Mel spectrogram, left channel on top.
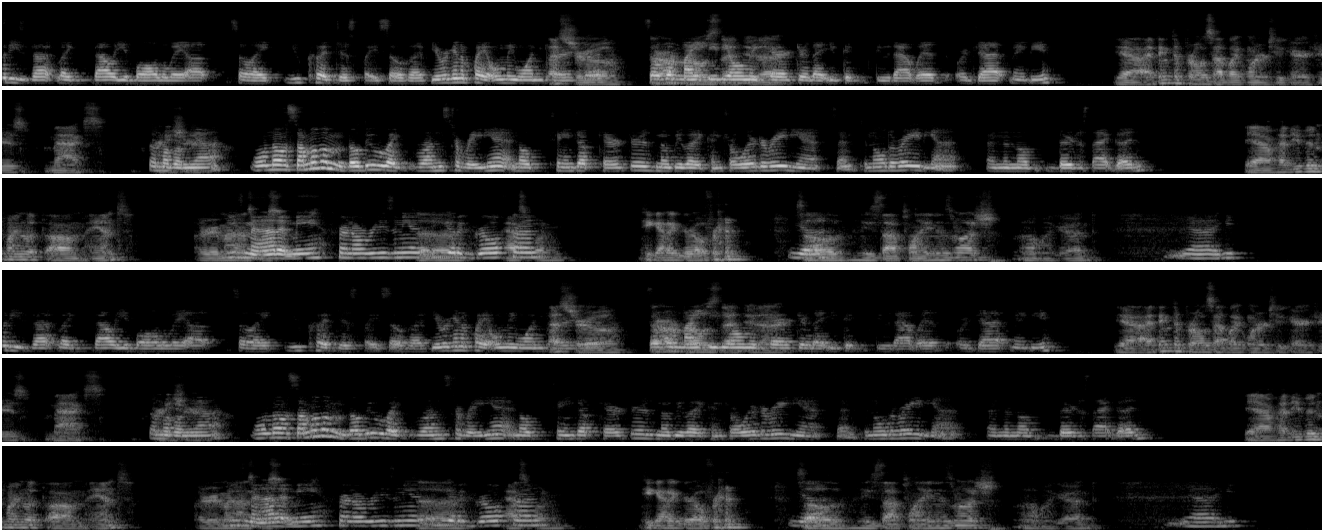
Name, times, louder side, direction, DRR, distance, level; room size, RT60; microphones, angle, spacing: voice 1, 0.0-2.1 2.4-6.0 6.5-10.5 14.7-15.4 15.7-22.8 23.0-24.6 28.6-31.8 33.2-33.3 34.3-34.6 38.0-38.7, left 6 dB, 75° left, 0.3 m, -26 dB
voice 2, 5.5-6.1 6.5-7.8 11.1-14.2 14.7-15.2 25.6-27.7 28.3-29.2 30.5-31.0 31.4-32.0 32.8-33.8 34.1-37.3 37.5-38.5, left 2 dB, 30° left, 1.4 m, -34 dB
2.8 x 2.7 x 2.4 m
head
